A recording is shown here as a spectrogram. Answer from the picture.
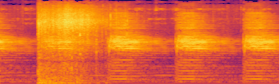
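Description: A produced sound-effect track of crashes repeating about once a second, each crash followed by ringing tones that fade before the next.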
